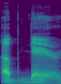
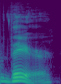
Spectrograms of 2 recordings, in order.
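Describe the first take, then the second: First: The word there begins with a d sound. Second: The word there begins with a th sound.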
